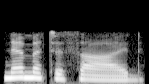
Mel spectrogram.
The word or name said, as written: nematicide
